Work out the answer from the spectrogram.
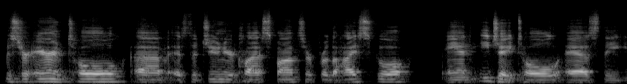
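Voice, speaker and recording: A man's voice: fairly low pitch, little pitch movement, measured pace, a bit bright, low-quality recording. Breathless man chairing a board meeting. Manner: reads names from a list with frequent ums. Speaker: school board president.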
